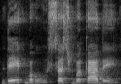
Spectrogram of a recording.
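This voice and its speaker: Woman reading as strict scolding mother in law, high-ish voice, family story. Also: lively intonation, slow.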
